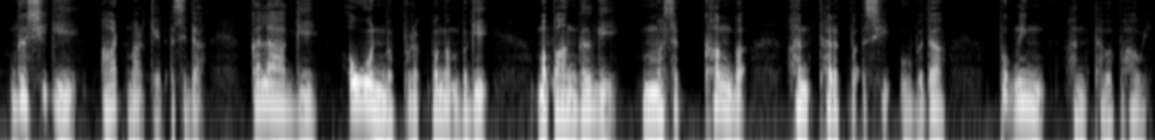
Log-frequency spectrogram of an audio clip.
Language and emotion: Manipuri, sad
